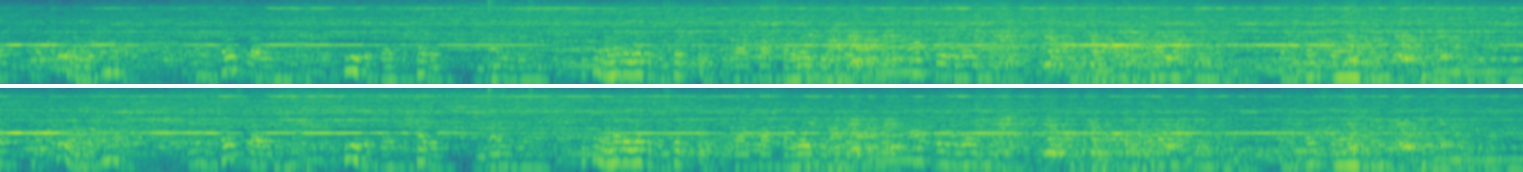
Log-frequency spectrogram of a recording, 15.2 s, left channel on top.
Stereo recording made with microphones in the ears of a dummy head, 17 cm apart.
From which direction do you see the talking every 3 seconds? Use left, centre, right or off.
right, right, centre, left, left.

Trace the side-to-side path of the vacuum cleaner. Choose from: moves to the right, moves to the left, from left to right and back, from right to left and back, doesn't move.
moves to the left.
